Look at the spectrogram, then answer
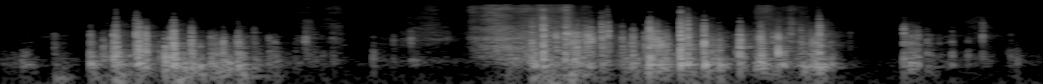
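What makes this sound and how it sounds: A hand grabs several pages of a thin paper booklet of printed tables at once and turns them, making the paper flutter and rustle. Quick, irregular bursts of crisp, bright crinkling sound with almost no low end, with a brief silence before a final few softer rustles.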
